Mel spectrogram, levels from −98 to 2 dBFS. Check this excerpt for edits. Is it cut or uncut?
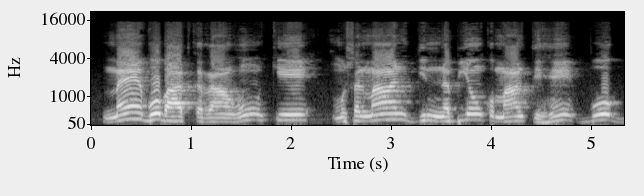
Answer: uncut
